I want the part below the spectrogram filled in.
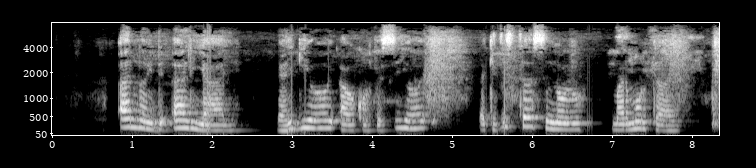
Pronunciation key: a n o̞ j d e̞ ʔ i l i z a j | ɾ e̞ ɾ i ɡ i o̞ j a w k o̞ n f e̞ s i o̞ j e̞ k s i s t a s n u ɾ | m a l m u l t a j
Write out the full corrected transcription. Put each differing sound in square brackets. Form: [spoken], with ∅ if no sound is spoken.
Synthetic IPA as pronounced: a n o̞ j d e̞ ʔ [a] l i [∅] a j | ɾ e̞ [l] i ɡ i o̞ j a w k o̞ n f e̞ s i o̞ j e̞ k [z] i s t a s n u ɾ | m a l m u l t a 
